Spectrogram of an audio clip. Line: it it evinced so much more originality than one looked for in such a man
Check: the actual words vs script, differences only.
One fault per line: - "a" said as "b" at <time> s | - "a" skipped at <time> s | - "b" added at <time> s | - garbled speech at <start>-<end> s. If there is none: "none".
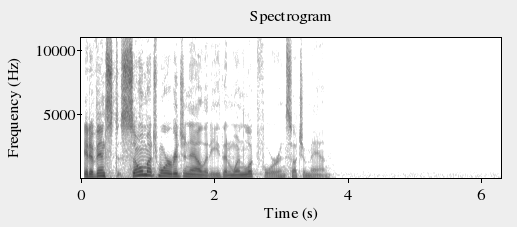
- "it" skipped at 0.1 s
